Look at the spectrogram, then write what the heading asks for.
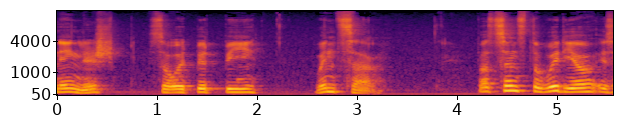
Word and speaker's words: Winzer: consonant than in english so it would be windser but since the video is in english i liked it that way and please feel free to stick to that much softer windsor pronunciation now let's start with the specifications the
